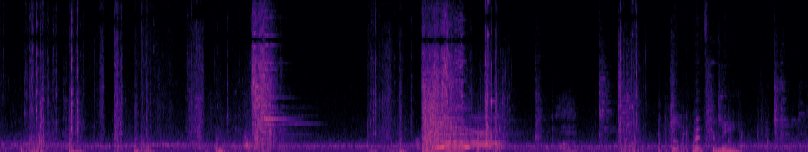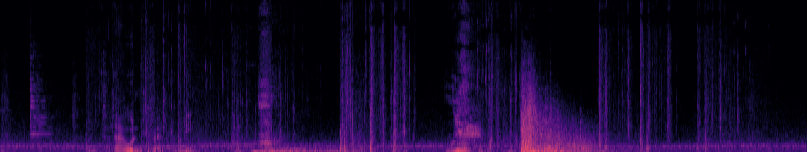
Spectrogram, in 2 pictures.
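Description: Footsteps tap and scuff on wooden boards and stone.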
